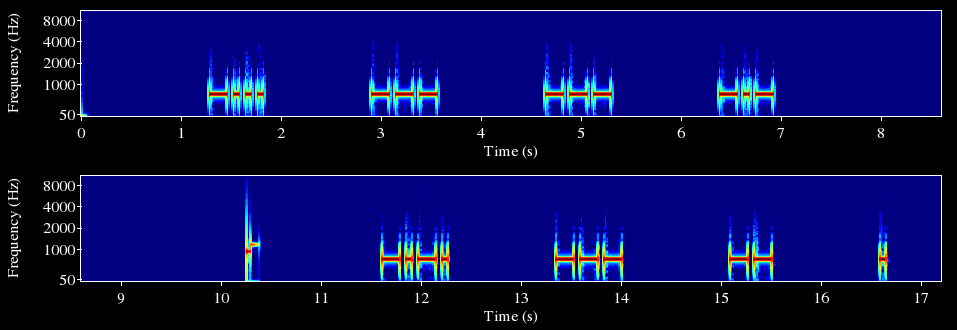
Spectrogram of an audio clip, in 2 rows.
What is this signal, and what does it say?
Morse code, heard as a keyed tone, about 20 wpm, spaced as for 7 wpm, 700 Hz. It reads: BOOK COME
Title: 6x Character Spacing - Top 500 Words - 20wpm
